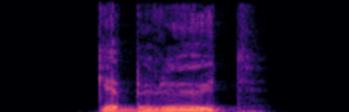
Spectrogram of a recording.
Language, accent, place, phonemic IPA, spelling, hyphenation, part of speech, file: German, Germany, Berlin, /ɡəˈblyːt/, Geblüt, Ge‧blüt, noun, De-Geblüt.ogg
- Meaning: 1. blood 2. bloodline, heritage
